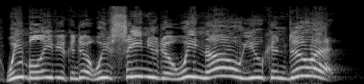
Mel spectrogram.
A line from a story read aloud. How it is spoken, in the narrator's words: again, everyone shouted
